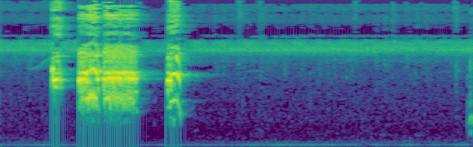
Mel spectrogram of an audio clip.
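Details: Crow of a Sumatran red junglefowl, played to lure birds for trapping: a brief raspy note, then a drawn-out coarse middle phrase and a short final burst, all in about a second and a half, with a faint insect drone behind and another call beginning at the close.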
